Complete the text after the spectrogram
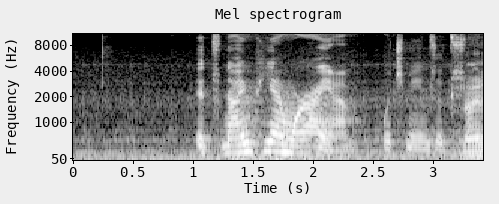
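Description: A woman speaks softly over an online call.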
